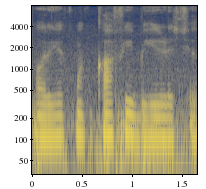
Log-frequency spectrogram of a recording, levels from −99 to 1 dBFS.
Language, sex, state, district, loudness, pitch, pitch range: Garhwali, male, Uttarakhand, Tehri Garhwal, -19 LUFS, 105 Hz, 105-115 Hz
